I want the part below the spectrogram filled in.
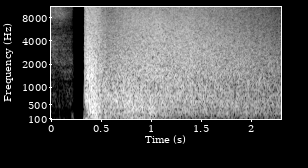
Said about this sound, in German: Da hören wir Wasser, leider kein Treffer.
